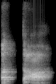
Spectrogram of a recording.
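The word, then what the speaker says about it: قَطَّعَ: is Bab number 2, we put a shadda on the middle letter. And so this will become qaf, ta with a shadda, and ayn. So this word is pronounced as a qatta'a.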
